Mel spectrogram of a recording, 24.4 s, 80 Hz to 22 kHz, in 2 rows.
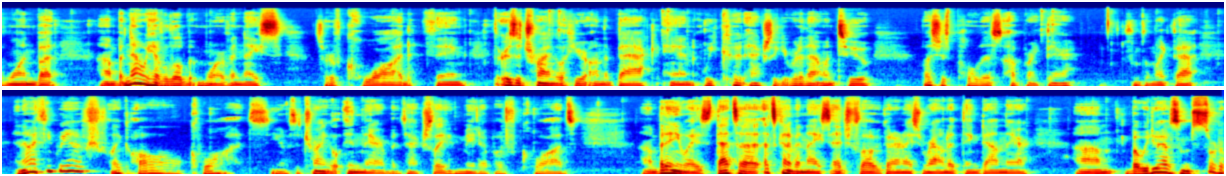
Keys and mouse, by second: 0.2 middle click, 0.7 middle click, 0.9 Tab, 1.1 middle click, 1.7 Tab, 2.0 middle click, 3.9 middle click, 4.4 alt+z, 4.7 middle click, 5.0 alt+z, 5.4 click, 6.4 2, 6.6 click, 6.8 middle click, 9.2 g, 9.3 g, 10.4 click, 10.8 Tab, 11.1 middle click, 11.4 Tab, 11.5 middle click, 12.0 alt+z, 12.1-14.3 middle drag, 14.6 alt+z, 15.2 alt+z, 15.8 middle click, 16.6 alt+z, 16.9 middle click, 18.1 3, 18.4 middle click, 19.1 shift+middle click, 19.8 middle click, 20.0 middle click, 20.7 Tab, 21.6 middle click, 22.1 Tab, 22.4 middle click, 22.9 alt+z, 23.2 shift+middle click, 23.5 alt+z, 23.6-24.4 middle drag.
